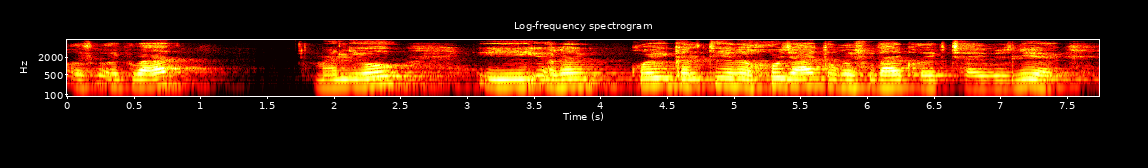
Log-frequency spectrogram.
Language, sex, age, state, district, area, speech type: Maithili, male, 18-30, Bihar, Samastipur, rural, spontaneous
